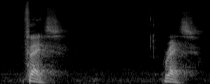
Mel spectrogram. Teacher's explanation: It's kind of long and drawn out, A. You're going to shorten it into a single vowel sound. For instance, face and race are going to become face, race.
